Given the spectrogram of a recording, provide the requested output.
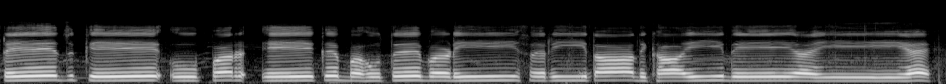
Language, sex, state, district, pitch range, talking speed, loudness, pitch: Hindi, female, Haryana, Jhajjar, 175-190 Hz, 70 wpm, -11 LUFS, 180 Hz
